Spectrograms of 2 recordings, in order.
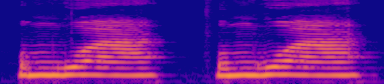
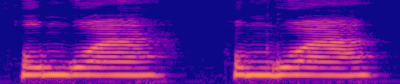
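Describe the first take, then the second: The two takes are said the same way.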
